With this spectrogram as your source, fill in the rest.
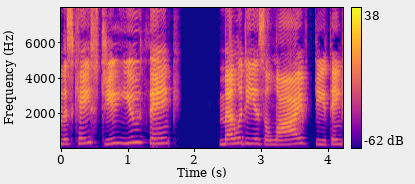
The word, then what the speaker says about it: Melodee: right now designated for Melody uh Buzzard. It says, "Where is Melody Buzzard?" And her name is spelled M E L O D E. Melody D, not with a Y, with two E's.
